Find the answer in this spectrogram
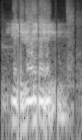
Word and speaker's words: Kieran: The correct pronunciation is Kirin.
